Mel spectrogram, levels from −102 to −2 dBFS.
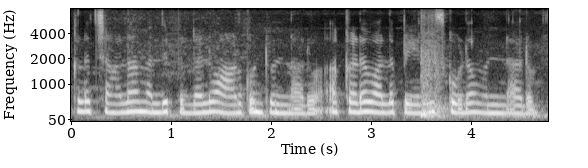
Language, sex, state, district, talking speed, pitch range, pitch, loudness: Telugu, female, Telangana, Hyderabad, 115 wpm, 230-255 Hz, 245 Hz, -15 LUFS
